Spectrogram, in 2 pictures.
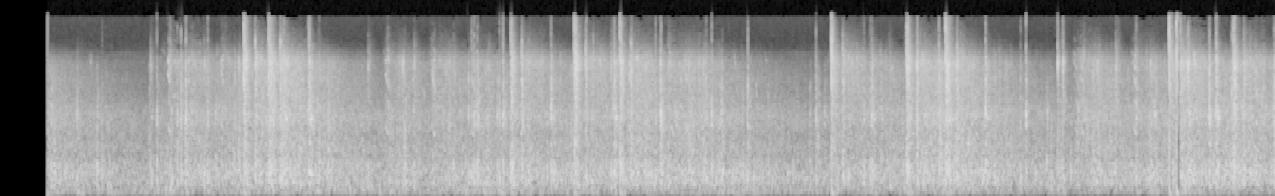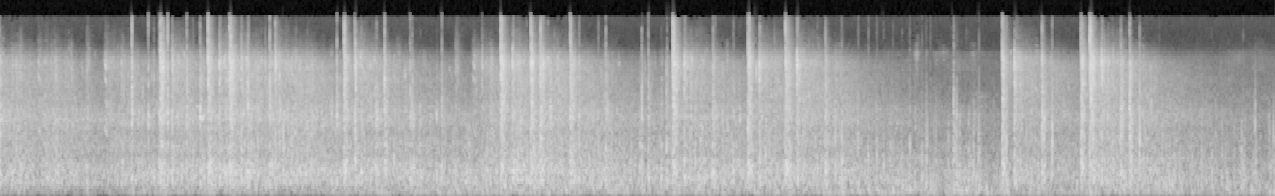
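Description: Fireworks display going off from building rooftops in a dense, continuous barrage of bangs and crackling, loud throughout and thinning out near the end.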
